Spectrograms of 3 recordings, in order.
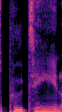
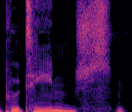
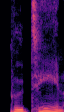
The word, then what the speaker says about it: poutine: It's like, yeah, I had the kale poutine smoothie. It was delicious. Yeah. Poutine. I know some of you pronounce it poutine, but you're still saying poo.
